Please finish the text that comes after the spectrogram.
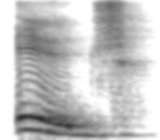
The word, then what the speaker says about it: -age: could be but but when we read the suffix AG g e it is usually pronounced this way IG say that with me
